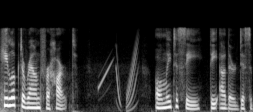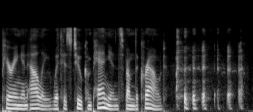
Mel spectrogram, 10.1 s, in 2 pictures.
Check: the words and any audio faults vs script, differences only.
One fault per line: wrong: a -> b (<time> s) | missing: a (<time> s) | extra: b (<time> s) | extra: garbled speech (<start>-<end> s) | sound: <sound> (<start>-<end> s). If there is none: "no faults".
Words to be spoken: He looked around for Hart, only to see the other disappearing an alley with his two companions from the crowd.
sound: chirp (2.0-2.8 s)
sound: laugh (8.6-10.0 s)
